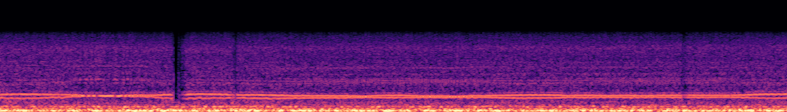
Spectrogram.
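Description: Small FPV quadcopter in flight: its motors and propellers hum in two close notes whose pitch wavers slowly and steadily, over even hiss and low rumble, with a brief dropout about two seconds in.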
